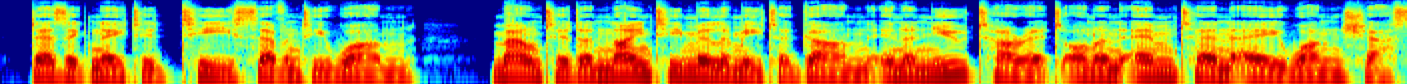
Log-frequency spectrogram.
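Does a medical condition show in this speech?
No.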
